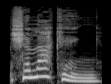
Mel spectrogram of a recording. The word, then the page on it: shellacking: British English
